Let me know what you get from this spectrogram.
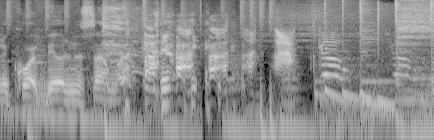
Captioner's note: laughing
